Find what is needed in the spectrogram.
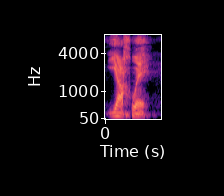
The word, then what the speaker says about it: Yahweh: Every time you see that word "the Lord" in the Old Testament, the actual written text is what we call Yahweh now. It's our best attempt at understanding what that would have sounded like, how it would have been pronounced. It's like Yahweh.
